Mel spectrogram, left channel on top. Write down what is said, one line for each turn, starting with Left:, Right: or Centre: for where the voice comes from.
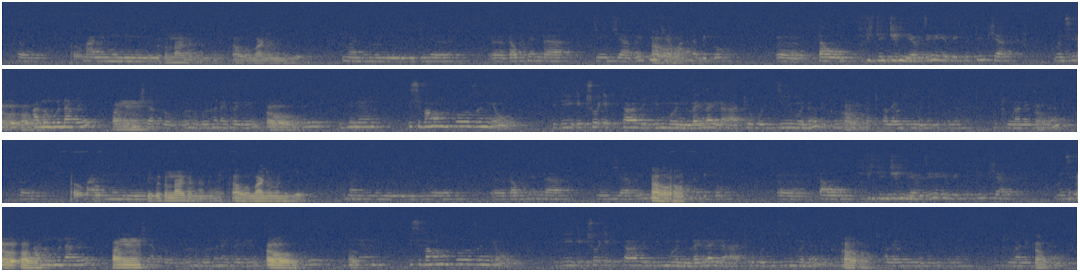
Left: औ
Right: औ
Left: मानिमुनि
Right: औ बेफोरखौ नागिरनानै औ मानिमुनि
Left: मानि मुनि बिदिनो ओ दाउ फेन्दा दिं खिया बै दिंखिया
Right: औ
Left: मा
Right: औ ओ
Left: होनो बेखौ ओ दाउ बिदै दैनायाव जि होयो बेखो दिंखिया मोनसे
Right: औ औ
Left: आलौगोना बे बे
Right: आं
Left: दिंखियाखौ ओहोबो होनाय जायो
Right: औ
Left: ओमफाय बिदिनो
Right: औ
Left: इसेबां थ' जोंनियाव बिदि एकस' एकथा बिदि मोन लाय लायला आ थेवबो जि मोनो बेखोनो
Right: औ
Left: माने
Right: औ
Left: खाथि खालायाव जि मोनो बिखौनो बुथुमनानै जोङो
Right: औ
